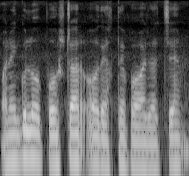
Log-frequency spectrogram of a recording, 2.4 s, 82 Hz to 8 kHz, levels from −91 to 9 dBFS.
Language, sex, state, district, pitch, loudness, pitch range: Bengali, male, Assam, Hailakandi, 115 Hz, -17 LUFS, 105-120 Hz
